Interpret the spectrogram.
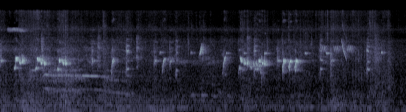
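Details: Black-crested bulbul lure call: bright, slurred whistled phrases repeated in quick bursts, with overlapping chirps from other birds and a soft rustling background.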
